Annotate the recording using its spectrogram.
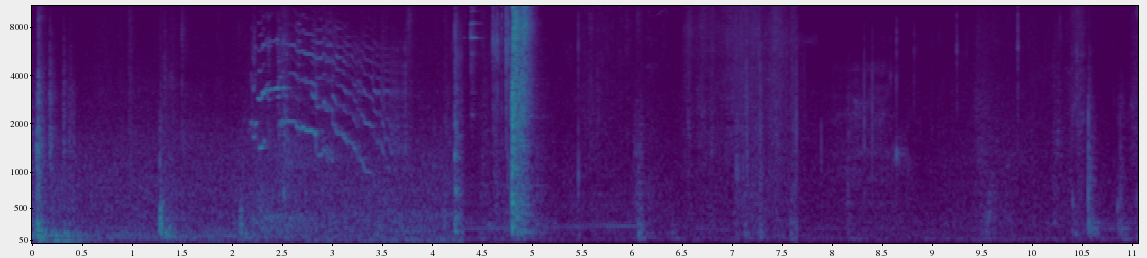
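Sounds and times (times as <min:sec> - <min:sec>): door hinge creaking: 0:02.2 - 0:04.0.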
